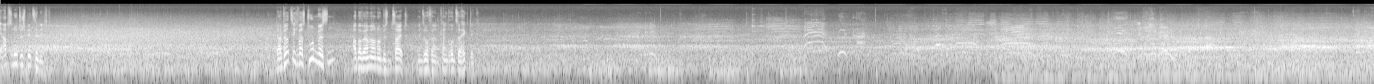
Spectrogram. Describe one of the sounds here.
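A large crowd murmurs and chants steadily in an open stadium.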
